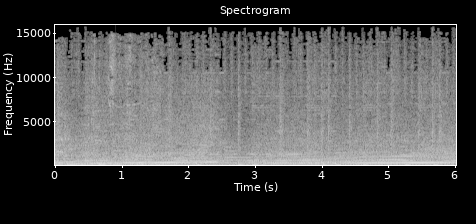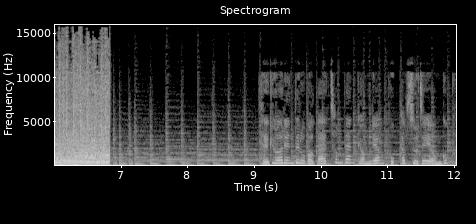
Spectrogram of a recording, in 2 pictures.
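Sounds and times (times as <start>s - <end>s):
music with thumping beat: 0.0s - 6.9s
race car engine revving: 0.0s - 6.9s.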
